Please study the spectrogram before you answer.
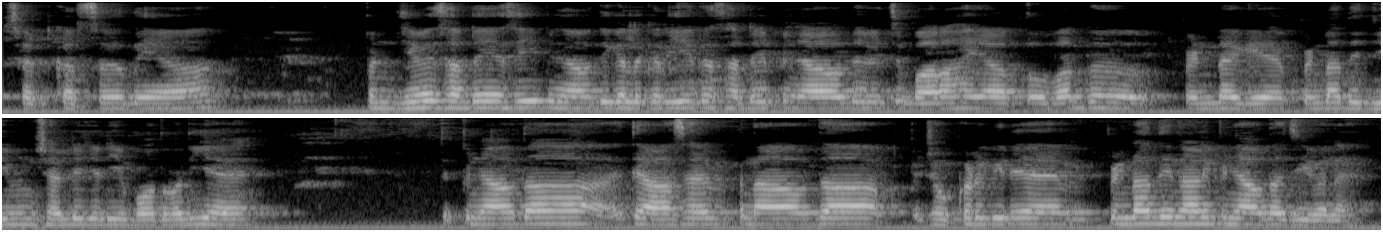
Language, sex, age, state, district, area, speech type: Punjabi, male, 30-45, Punjab, Mansa, urban, spontaneous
